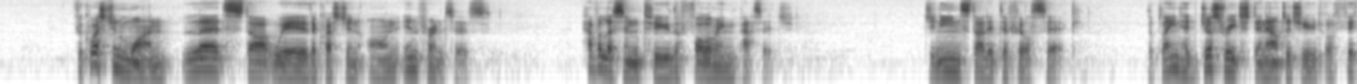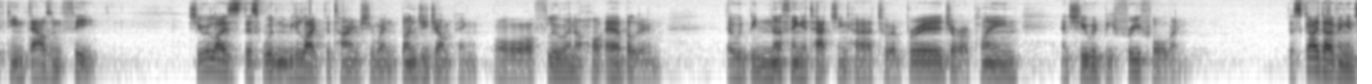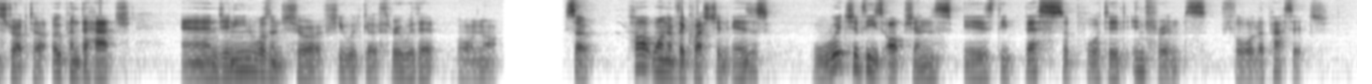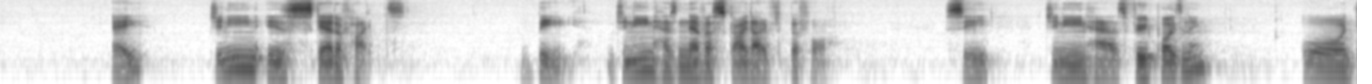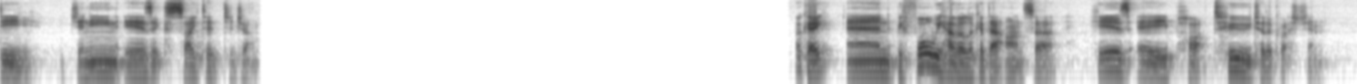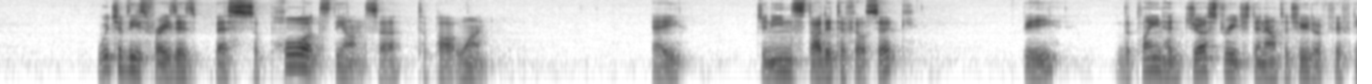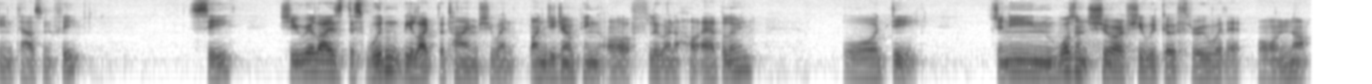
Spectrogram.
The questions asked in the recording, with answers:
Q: So, part one of the question is, which of these options is the best supported inference for the passage?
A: So, by process of elimination, we can say that answer B is the best supported inference here.

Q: Which of these phrases best supports the answer to part one?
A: That would be, she realized this wouldn't be like the time she went bungee jumping or flew in a hot air balloon.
